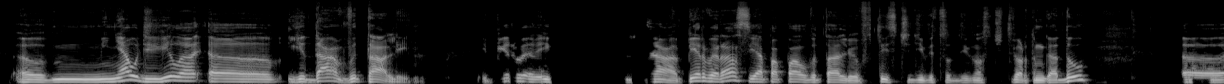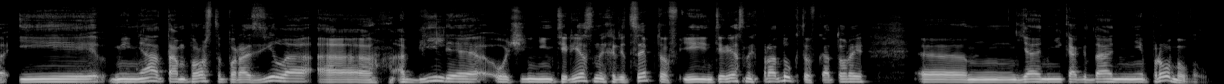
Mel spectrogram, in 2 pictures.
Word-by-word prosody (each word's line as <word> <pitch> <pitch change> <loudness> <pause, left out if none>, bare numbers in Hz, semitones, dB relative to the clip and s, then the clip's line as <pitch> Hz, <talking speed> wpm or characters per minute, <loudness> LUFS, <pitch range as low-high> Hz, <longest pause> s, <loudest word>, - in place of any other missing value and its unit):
Э, - - -8 0.2
м, 115 +2 +4
меня 140 +11 +3
удивила, 165 +2 +2
э, 125 -4 +1
еда 125 +6 0
в 135 - -1
Италии. 115 - -2 0.7
И - - -10
первое 140 -5 -3
и 120 - +2 1.0
да. 115 -8 0
1 145 -2 +1
раз 175 +5 0
я 130 -2 +1
попал 115 -1 -2
в 105 - -1
Италию 95 -5 0
в - - -14
1994 100 -3 -3
году, 160 - +1 0.9
э, 110 - +1 0.5
и 125 +1 +3
меня 125 +7 +2
там 125 -4 -1
просто 145 -1 -2
поразило, 130 - 0
а, 110 -2 0
обилие 125 +3 -1
очень 120 +1 0
интересных 125 +3 0
рецептов 120 - -2
и 120 +1 +3
интересных 130 +3 0
продуктов, 140 +4 -2
которые, 125 +4 -2 0.5
эм, 110 -1 +2
я 120 +3 +1
никогда 120 0 +1
не 120 0 +3
пробовал. 110 - -2
120 Hz, 100 wpm, -24 LUFS, 110-135 Hz, 1.0 s, м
